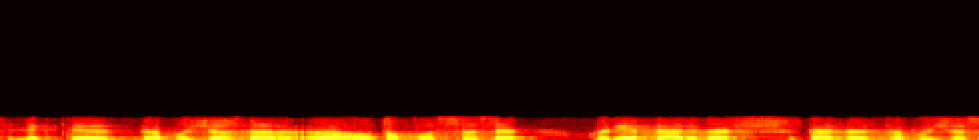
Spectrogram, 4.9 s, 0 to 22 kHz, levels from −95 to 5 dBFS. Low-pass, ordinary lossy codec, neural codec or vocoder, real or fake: 3.6 kHz; AAC, 16 kbps; none; real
